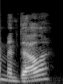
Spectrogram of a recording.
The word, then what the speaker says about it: mandala: I don't know much about, I mean, I know it's about mandala. Am I pronouncing that correctly? – Yeah, mandala.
